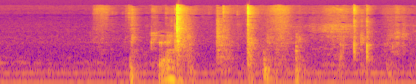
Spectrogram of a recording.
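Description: A few light clicks and dull knocks from handling things on a workbench, mostly in the second half, over a steady low hum.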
